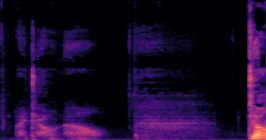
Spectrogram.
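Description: A woman's soft, whispery vocal sounds: a quiet murmur early on and then a breath, before her full speaking voice comes back in near the end.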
